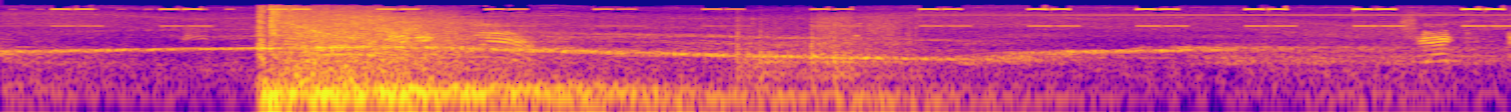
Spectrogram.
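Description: An electric blast bursts with a loud crackling hum.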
